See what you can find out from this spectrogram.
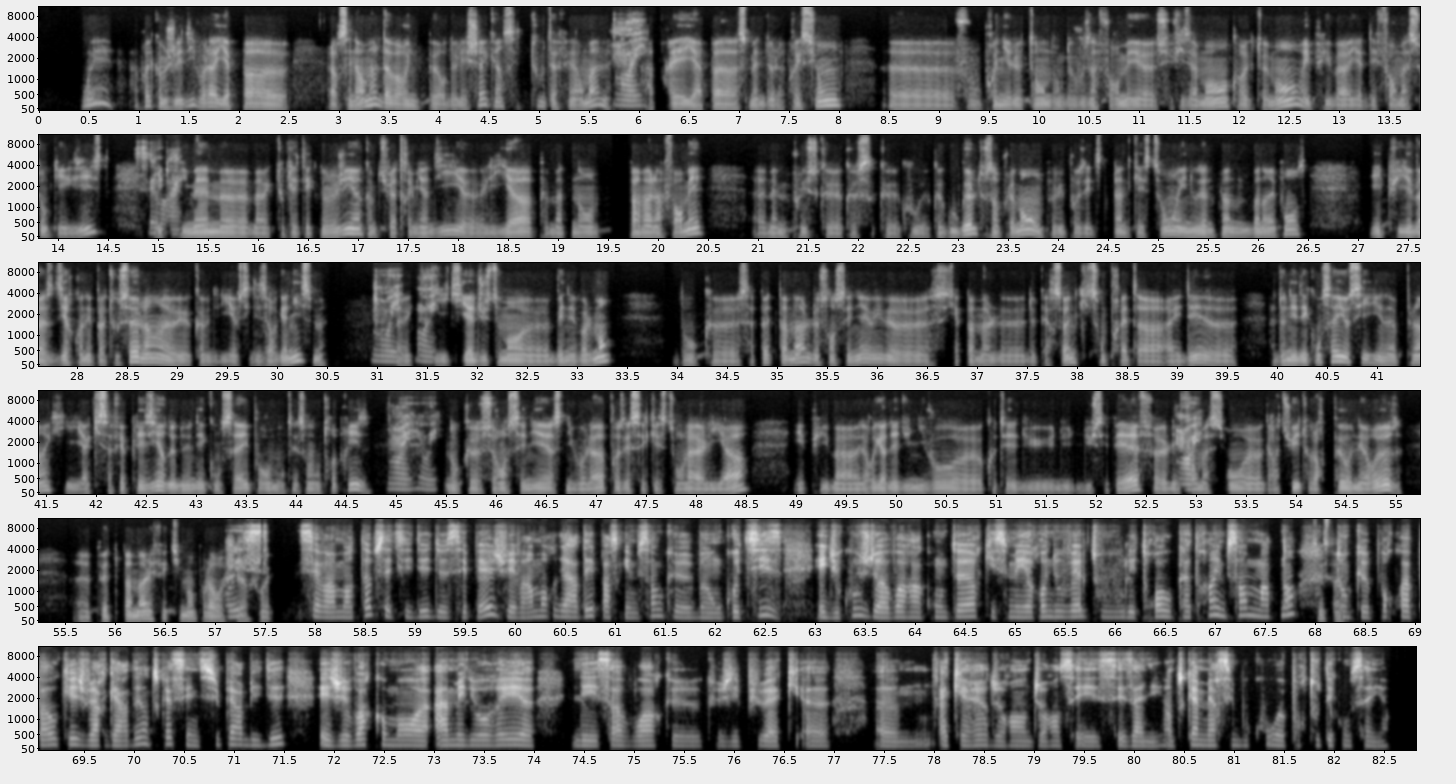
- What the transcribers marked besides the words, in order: stressed: "tout à fait"
- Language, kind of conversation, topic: French, advice, Comment surmonter mon hésitation à changer de carrière par peur d’échouer ?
